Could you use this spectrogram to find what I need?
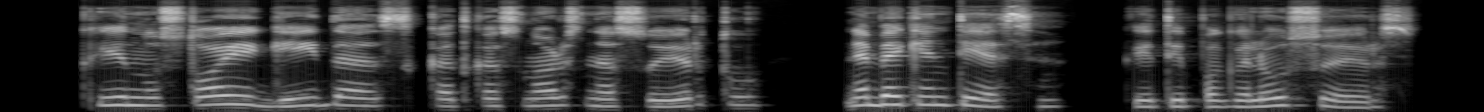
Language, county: Lithuanian, Kaunas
